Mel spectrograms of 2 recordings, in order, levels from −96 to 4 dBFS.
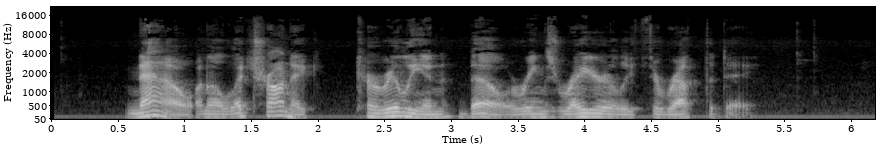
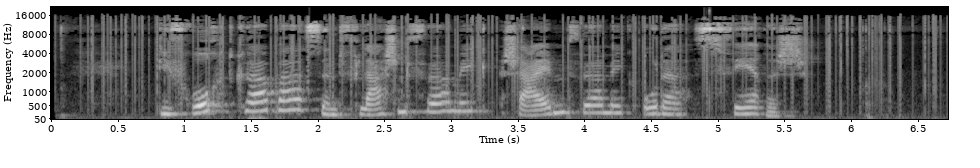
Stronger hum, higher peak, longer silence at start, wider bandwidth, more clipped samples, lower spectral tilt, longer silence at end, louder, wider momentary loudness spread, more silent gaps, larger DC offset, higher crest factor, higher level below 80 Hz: neither; second, -8 dBFS vs 0 dBFS; first, 0.55 s vs 0.05 s; second, 14.5 kHz vs 17 kHz; neither; first, -6.5 dB/octave vs -1 dB/octave; first, 0.9 s vs 0.1 s; second, -27 LUFS vs -19 LUFS; second, 11 LU vs 20 LU; neither; neither; about the same, 20 dB vs 22 dB; second, -62 dBFS vs -54 dBFS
